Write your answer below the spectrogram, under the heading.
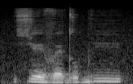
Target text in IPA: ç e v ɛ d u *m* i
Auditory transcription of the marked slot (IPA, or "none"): b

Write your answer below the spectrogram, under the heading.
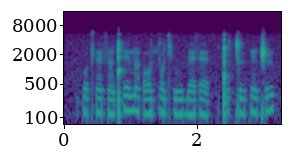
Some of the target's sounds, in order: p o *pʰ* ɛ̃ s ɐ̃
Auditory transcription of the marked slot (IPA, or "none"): t̪ʰ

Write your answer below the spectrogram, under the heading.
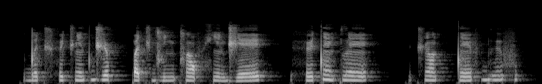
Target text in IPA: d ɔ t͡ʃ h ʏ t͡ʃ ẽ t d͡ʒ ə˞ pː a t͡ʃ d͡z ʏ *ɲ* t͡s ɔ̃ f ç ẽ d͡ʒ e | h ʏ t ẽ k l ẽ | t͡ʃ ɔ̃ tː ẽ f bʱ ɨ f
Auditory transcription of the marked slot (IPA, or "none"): ɲ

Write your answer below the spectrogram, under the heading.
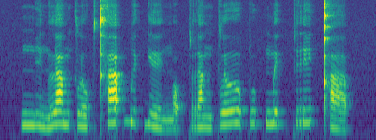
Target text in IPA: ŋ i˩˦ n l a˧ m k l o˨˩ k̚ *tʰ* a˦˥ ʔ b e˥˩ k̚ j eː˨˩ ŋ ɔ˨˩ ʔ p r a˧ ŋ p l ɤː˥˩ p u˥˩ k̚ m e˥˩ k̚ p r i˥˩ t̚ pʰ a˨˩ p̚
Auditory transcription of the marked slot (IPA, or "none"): tʰ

